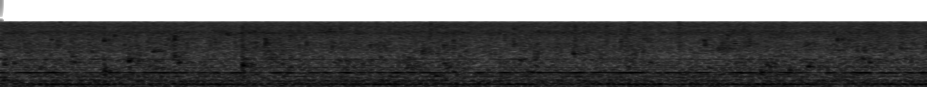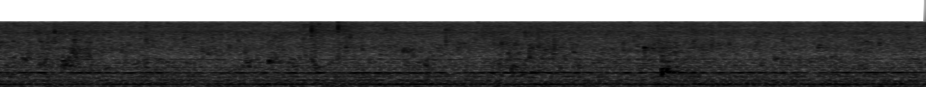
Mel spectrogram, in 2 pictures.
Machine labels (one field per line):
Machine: pump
